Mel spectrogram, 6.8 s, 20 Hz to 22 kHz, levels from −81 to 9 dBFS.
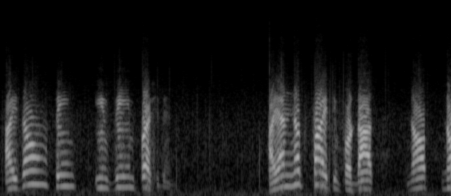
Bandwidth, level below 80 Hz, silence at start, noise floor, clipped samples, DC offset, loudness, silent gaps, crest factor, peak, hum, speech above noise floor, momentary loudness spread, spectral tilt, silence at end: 16 kHz; -68 dBFS; 0.1 s; -59 dBFS; under 0.1%; under 0.1%; -24 LUFS; none; 16 dB; -8 dBFS; none; 35 dB; 15 LU; -5 dB/octave; 0 s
